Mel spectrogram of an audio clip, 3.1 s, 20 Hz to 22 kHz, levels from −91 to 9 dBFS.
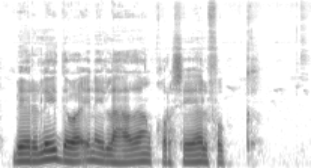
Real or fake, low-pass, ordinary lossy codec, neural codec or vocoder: real; none; none; none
